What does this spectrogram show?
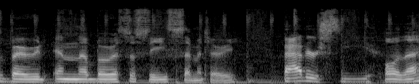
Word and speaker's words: Battersea: Battersea. Oh, is that how you say it? Battersea? Battersea. What'd I say? Bristacy.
